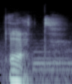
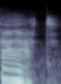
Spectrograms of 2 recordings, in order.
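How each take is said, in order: First: It is said in a Slavic accent. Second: It is said in a plain English accent. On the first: The speaker calls it right. "it's et" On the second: The speaker calls it wrong. "It's not at"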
